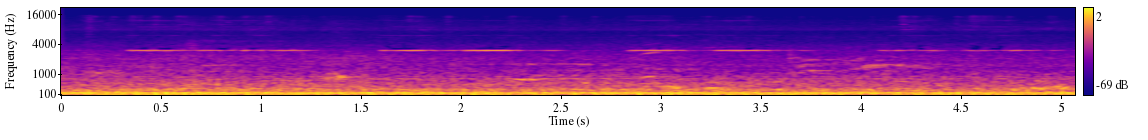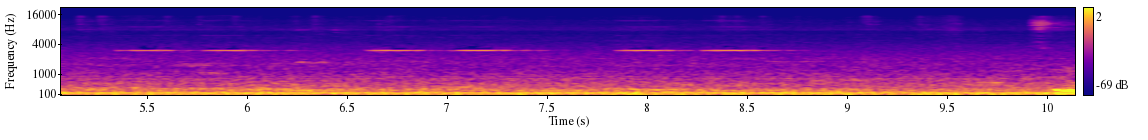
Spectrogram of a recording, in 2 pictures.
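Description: Steady low electrical hum, with a faint high beep repeating about every second and a quarter.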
